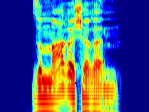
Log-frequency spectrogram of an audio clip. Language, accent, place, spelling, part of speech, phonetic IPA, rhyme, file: German, Germany, Berlin, summarischerem, adjective, [zʊˈmaːʁɪʃəʁəm], -aːʁɪʃəʁəm, De-summarischerem.ogg
- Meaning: strong dative masculine/neuter singular comparative degree of summarisch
